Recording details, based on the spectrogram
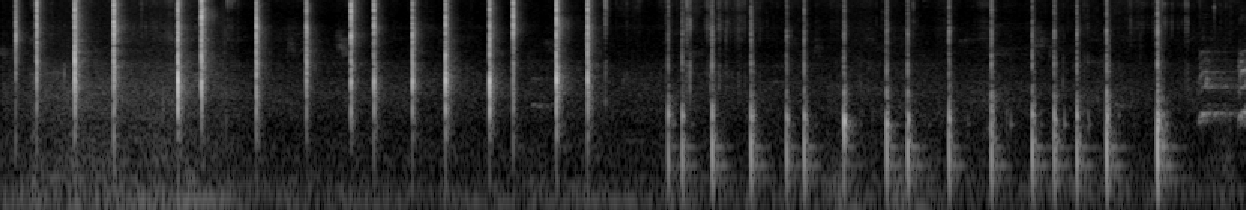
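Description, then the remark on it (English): A steady run of sharp percussive claps or taps beats out a drum rhythm, fairly loud, with some hits doubling up in quick pairs and no talking over them. “I'm hopeless at remembering drum rhythms.”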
